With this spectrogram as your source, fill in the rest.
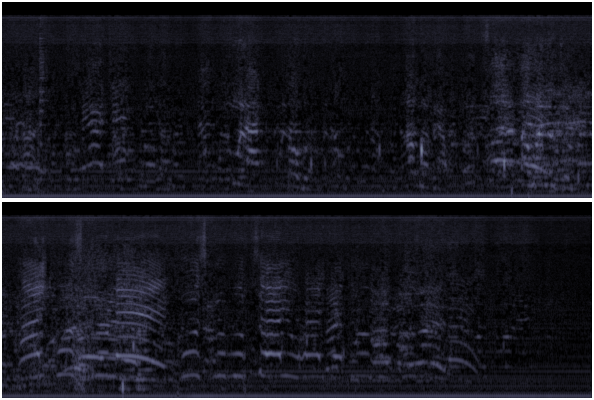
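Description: A young man speaks with animation into a microphone, heard through a loudspeaker.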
